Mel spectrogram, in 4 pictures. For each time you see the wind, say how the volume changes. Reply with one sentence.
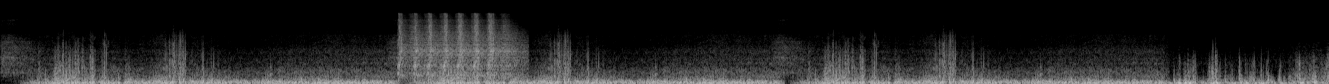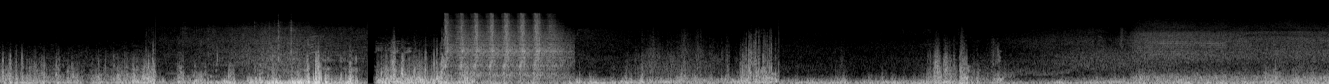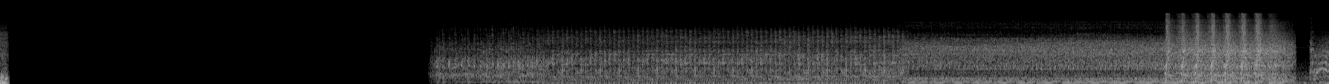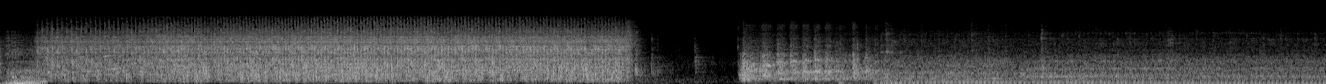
You can hear the wind from 0.0 to 26.7 s, getting louder then quieter.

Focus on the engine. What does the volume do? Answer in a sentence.
The volume of the engine goes up, then down.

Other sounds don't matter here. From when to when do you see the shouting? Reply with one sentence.
The shouting can't be heard in this clip.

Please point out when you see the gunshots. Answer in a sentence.
The gunshots can be heard from 4.0 to 5.3 s, from 17.7 to 19.1 s and from 38.2 to 39.5 s.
